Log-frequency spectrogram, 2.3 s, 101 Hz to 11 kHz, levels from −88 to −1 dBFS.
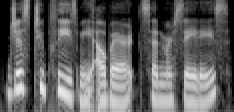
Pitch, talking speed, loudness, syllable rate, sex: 190 Hz, 180 wpm, -19 LUFS, 5.1 syllables/s, female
